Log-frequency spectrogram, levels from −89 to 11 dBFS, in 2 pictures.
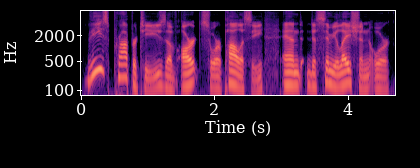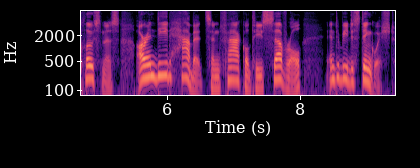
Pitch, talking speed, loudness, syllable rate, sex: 145 Hz, 125 wpm, -20 LUFS, 4.9 syllables/s, male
